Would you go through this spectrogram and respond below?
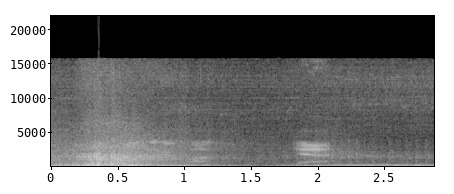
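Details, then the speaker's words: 2JZ-GTE turbo-swapped Mercedes SL500 with a 6-speed manual, after new plugs, reassembled coils and cleaned injectors (two injectors previously not firing): a deep, even note that settles after a blip, now running on all six cylinders. "Maybe slow down yeah it does it does that sounds like six right yeah that's better"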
